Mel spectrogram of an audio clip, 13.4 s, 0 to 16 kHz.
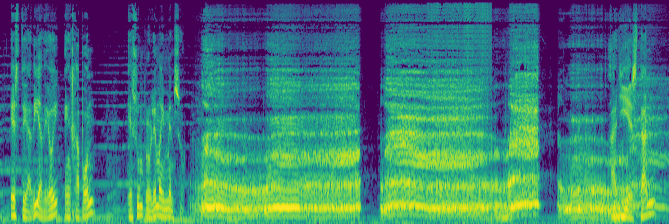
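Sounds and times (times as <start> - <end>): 
speech: 0.2 - 2.0, 2.6 - 4.4, 12.5 - 13.2
wild boars in Japan grunting and growling threateningly: 3.8 - 13.3.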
